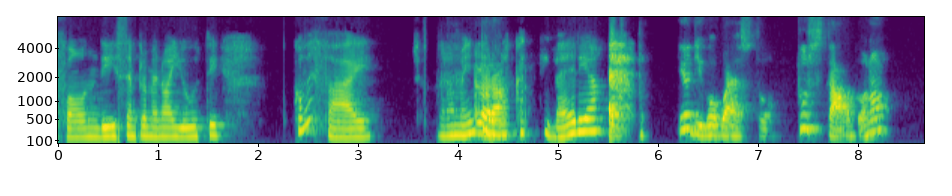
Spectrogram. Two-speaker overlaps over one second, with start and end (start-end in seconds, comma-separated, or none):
none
